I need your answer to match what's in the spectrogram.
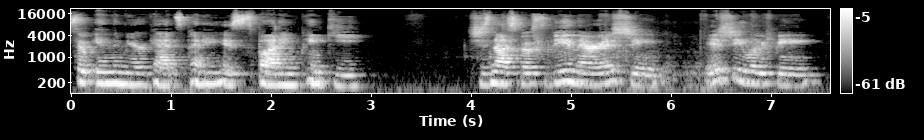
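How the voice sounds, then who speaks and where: A woman teacher reads a picture book aloud to children, explaining as she goes and asking the listener questions. Her voice is on the low side, a little slow, with fairly even intonation, and the distant mic gives it a roomy echo.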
